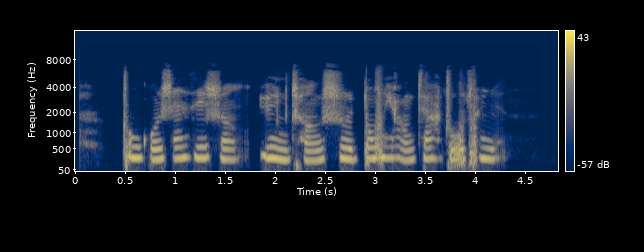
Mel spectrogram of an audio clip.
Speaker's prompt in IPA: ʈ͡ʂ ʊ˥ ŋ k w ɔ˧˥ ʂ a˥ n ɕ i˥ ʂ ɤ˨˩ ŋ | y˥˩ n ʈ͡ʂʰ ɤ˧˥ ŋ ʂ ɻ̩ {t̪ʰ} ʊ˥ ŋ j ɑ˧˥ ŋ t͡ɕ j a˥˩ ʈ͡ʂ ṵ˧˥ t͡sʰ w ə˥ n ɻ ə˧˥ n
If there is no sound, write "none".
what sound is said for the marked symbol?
t̪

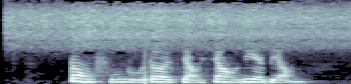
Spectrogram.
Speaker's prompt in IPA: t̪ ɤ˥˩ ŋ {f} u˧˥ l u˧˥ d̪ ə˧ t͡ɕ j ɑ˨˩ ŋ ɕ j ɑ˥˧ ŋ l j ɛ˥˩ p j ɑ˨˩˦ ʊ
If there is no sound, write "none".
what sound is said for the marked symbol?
f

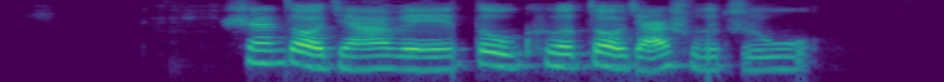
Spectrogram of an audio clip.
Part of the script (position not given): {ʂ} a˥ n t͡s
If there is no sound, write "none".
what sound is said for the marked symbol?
ʂ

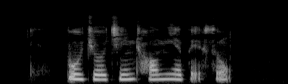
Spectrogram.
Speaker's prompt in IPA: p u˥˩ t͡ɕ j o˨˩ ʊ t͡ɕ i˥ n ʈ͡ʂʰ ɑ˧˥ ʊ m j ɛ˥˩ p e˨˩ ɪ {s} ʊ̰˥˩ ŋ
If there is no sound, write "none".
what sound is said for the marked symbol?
s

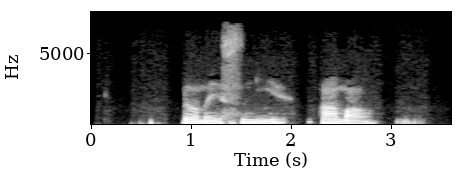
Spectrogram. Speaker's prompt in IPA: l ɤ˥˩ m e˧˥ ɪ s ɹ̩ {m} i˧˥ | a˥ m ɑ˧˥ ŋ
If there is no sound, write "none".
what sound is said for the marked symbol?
n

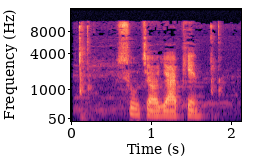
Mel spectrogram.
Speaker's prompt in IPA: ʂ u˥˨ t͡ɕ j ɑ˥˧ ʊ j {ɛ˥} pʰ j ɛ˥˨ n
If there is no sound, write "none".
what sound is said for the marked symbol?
a˥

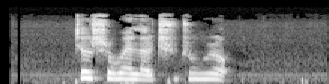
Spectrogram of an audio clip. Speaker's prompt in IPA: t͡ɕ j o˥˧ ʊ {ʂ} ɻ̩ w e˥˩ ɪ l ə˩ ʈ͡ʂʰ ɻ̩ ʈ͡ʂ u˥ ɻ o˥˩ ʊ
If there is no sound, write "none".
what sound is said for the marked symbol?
ʂ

